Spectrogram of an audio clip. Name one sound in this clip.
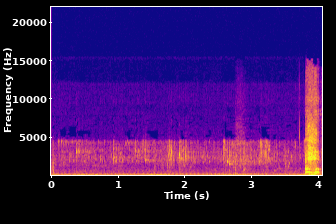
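Water drips and splashes softly.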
